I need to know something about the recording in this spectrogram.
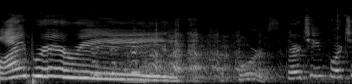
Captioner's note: laughing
